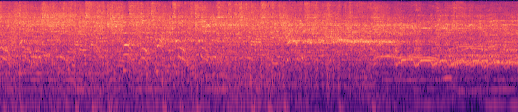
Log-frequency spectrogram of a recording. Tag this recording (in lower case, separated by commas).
electronic music, music, crowd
